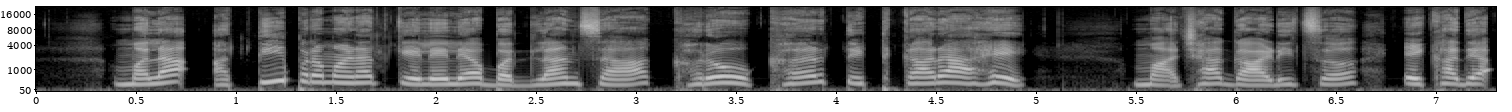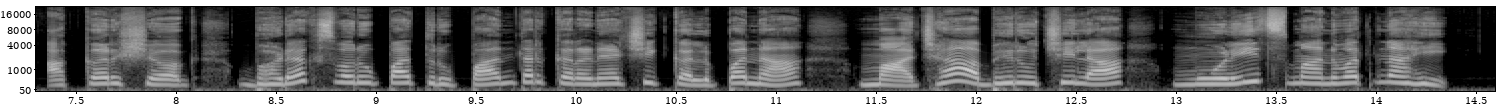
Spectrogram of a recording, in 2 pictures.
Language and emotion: Marathi, disgusted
